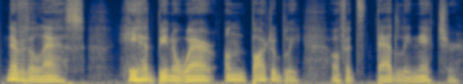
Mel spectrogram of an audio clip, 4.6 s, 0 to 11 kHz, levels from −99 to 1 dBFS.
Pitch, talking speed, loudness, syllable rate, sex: 100 Hz, 130 wpm, -20 LUFS, 5.6 syllables/s, male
